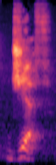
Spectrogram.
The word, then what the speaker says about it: GIF: said and I quote it's a soft G pronounced GIF end of story all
